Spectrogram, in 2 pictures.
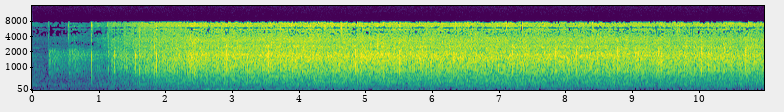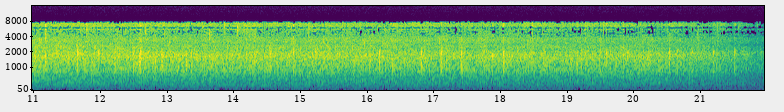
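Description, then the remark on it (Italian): Sustained applause from a church audience honoring its priest of 15 years, at a Mass for the feast of the Dedication of the Lateran Basilica: a dense, steady wash of many hands clapping that swells in after a quiet second and holds loud for about twenty seconds before tapering slightly at the end. “E allora prima di tutto domandiamo perdono al Signore anche di questo applauso che non merito io, ma la grazia di Dio che ha cercato il Signore di aiutarmi a fare del mio meglio.”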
